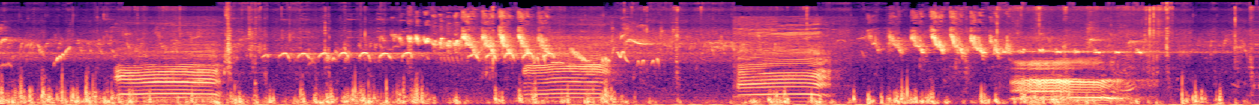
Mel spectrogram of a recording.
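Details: Many cattle graze freely across open rice fields in the afternoon, answering one another: four drawn-out moos spaced about two seconds apart, the last lower and wavering, over low rumbling background and bright bird twittering.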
